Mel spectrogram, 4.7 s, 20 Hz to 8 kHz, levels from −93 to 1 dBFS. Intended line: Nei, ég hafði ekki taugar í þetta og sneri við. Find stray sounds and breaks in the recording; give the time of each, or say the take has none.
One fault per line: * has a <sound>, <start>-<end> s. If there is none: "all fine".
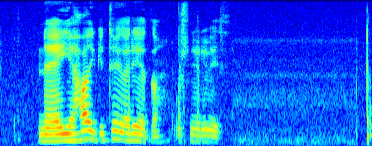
all fine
